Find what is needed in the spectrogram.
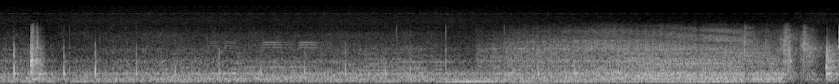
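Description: City street traffic with a car engine running at low revs. A car door shuts shortly after the start, and a vehicle's noise swells over the last few seconds.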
